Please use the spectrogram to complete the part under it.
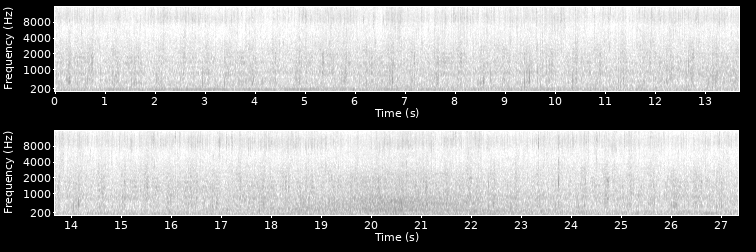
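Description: Footsteps crunch steadily through fresh snow.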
